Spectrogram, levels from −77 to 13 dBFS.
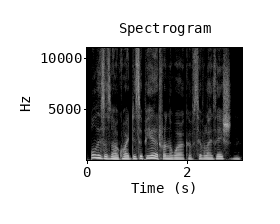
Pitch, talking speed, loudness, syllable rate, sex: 180 Hz, 210 wpm, -14 LUFS, 6.5 syllables/s, female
